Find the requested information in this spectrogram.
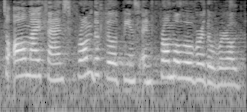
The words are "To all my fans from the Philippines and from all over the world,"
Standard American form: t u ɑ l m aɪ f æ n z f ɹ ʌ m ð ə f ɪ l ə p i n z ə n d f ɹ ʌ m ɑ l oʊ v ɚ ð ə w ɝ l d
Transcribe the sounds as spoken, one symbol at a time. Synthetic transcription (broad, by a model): t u ɑ l m aɪ f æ n s f ɹ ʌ m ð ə f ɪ l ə p i n s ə n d f ɹ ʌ m ɑ l oʊ v ɚ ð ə w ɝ l d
